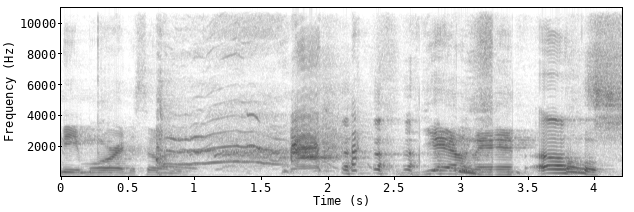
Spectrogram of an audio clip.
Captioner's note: laughs loudly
